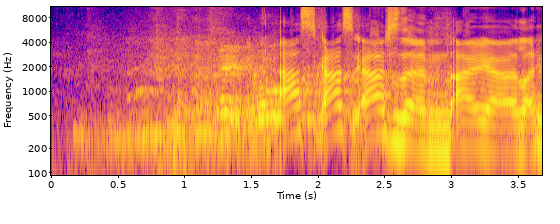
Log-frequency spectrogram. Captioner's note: attendants laughing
